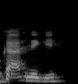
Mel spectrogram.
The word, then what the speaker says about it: Carnegie: Dale Carnegie.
